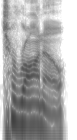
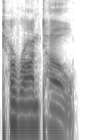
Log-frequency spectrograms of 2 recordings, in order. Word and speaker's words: Toronto: They don't You don't pronounce the T. It's Toronto, not Toronto.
